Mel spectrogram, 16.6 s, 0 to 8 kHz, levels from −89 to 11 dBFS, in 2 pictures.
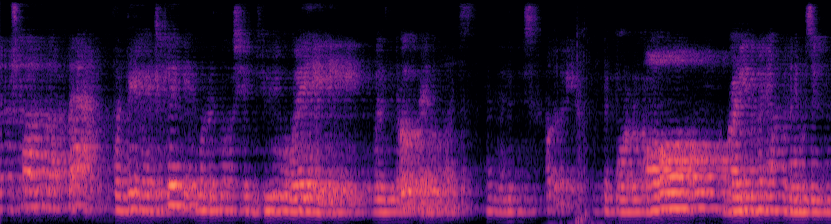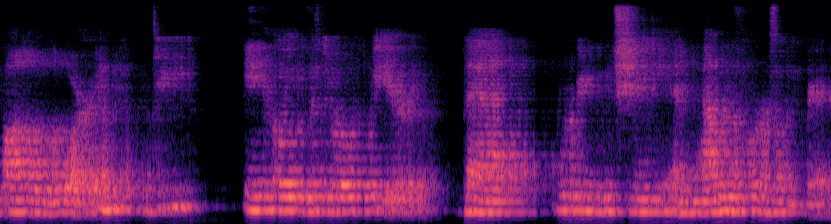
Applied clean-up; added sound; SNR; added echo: neural mask model DeepFilterNet 3.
